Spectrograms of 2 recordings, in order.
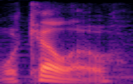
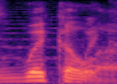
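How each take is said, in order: First: The name does not rhyme with piccolo. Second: The name rhymes with piccolo. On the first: This is the reading most English speakers would give. The speaker calls it wrong. "we've been pronouncing it Wakello because that's how it's spelled" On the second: This is the official pronunciation. The speaker calls it right. "Like a piccolo"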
